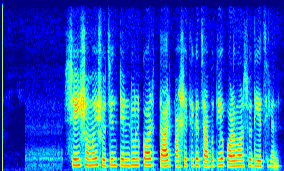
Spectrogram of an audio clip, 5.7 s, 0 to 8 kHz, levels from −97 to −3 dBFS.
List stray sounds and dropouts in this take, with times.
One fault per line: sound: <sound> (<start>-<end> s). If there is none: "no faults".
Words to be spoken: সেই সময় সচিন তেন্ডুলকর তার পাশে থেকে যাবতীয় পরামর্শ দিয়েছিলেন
no faults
